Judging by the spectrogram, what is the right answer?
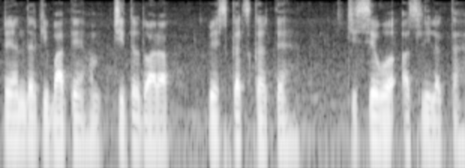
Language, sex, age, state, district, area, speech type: Hindi, male, 30-45, Uttar Pradesh, Sonbhadra, rural, spontaneous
